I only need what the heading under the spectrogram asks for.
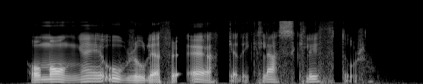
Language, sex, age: Swedish, male, 32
